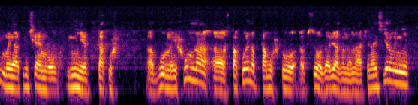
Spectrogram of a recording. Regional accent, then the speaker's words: Orenburg, Orenburg Oblast, Russia; moved away; я родом с Оренбурга

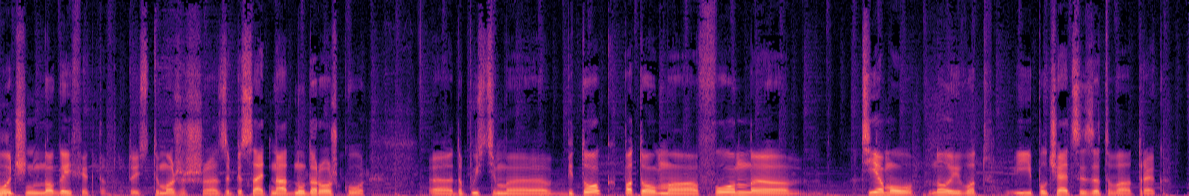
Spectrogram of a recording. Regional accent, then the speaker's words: Moscow, Russia; also born or lived in Oryol; я родился в Орле и где-то лет 8, э, наверное, переехал в Москву. Uh Э, учился в школе 1429

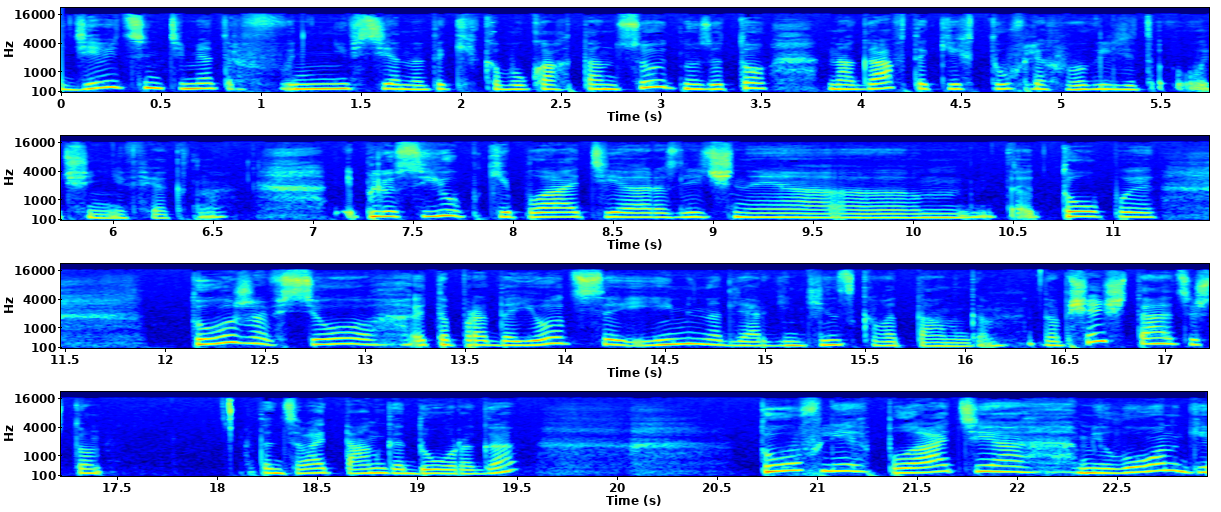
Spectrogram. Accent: Siberia, Russia; у нас в Сибири. Мы сибиряки, да, наш менталитет, наш климат, он влияет на наше общение

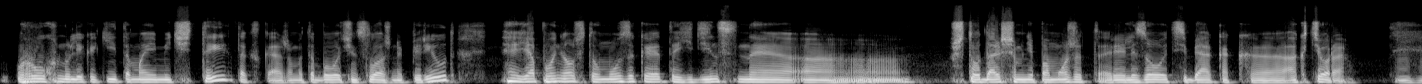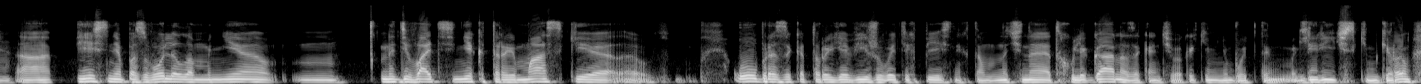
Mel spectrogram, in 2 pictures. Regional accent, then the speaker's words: Sochi, Krasnodar Krai, Russia; родился я в городе э, Сочи

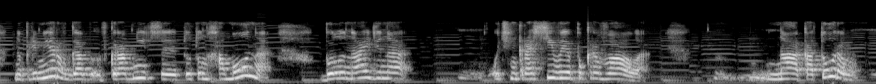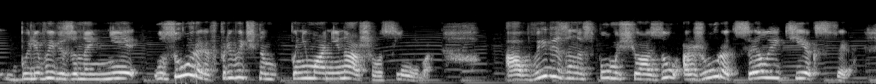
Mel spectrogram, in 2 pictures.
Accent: Saratov, Saratov Oblast, Russia; Я родилась в Саратовской области, э, закончила Саратовскую школу для незрячих в 1987 году

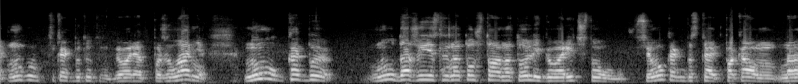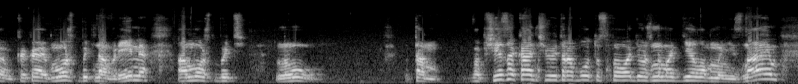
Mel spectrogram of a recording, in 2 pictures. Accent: Astrakhan Oblast, Russia; Я из Астраханской области.

